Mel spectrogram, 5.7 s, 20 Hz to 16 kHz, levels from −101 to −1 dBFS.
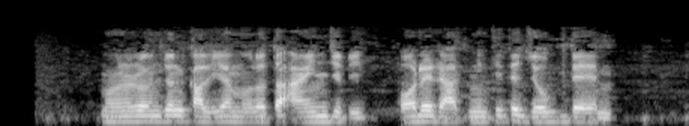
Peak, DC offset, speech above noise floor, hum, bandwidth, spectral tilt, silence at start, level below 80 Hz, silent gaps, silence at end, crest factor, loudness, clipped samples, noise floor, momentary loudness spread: -2 dBFS; under 0.1%; 41 dB; none; 7.4 kHz; -6 dB/octave; 0.85 s; -64 dBFS; none; 0.65 s; 18 dB; -19 LUFS; under 0.1%; -60 dBFS; 10 LU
